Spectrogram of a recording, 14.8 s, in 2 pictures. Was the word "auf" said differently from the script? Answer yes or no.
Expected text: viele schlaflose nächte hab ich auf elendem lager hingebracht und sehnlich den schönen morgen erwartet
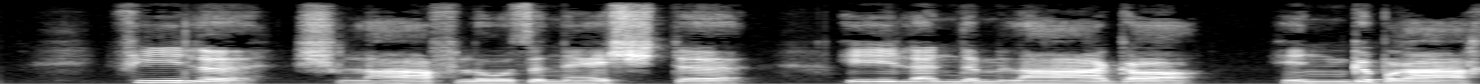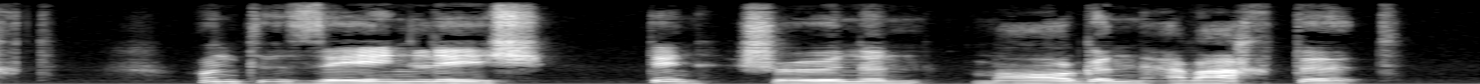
yes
